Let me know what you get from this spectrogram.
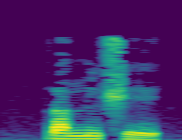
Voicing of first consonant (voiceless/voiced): voiced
